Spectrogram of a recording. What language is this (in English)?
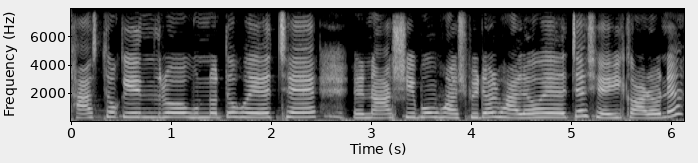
Bangla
